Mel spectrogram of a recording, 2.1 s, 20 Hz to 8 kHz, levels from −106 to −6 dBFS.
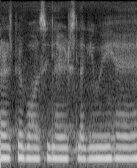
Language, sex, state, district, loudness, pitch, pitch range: Hindi, female, Uttar Pradesh, Budaun, -29 LUFS, 195 Hz, 195-200 Hz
